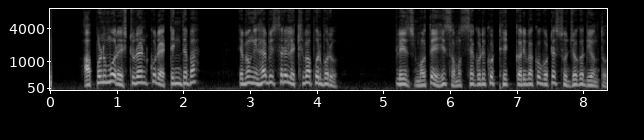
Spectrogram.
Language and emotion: Odia, fearful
